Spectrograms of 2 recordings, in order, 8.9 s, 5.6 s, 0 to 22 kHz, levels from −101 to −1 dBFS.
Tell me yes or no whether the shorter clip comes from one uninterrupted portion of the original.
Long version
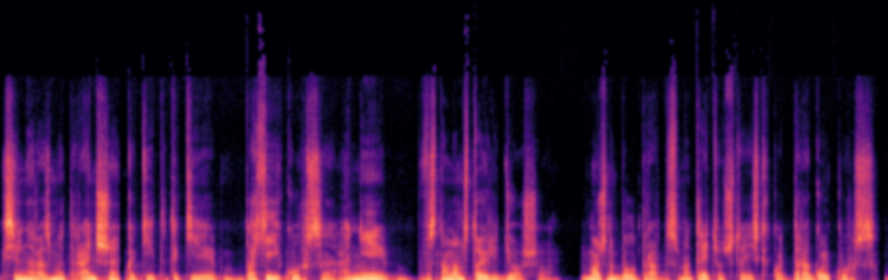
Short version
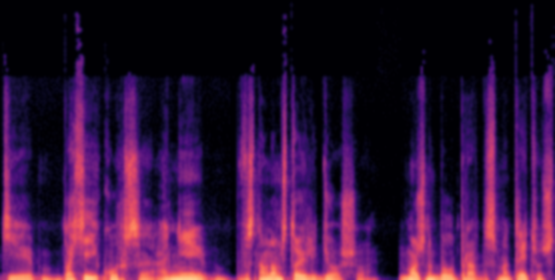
yes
